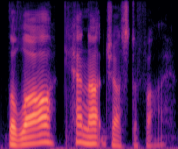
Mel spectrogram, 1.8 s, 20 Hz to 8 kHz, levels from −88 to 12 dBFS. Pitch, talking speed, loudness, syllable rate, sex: 125 Hz, 135 wpm, -15 LUFS, 4.7 syllables/s, male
